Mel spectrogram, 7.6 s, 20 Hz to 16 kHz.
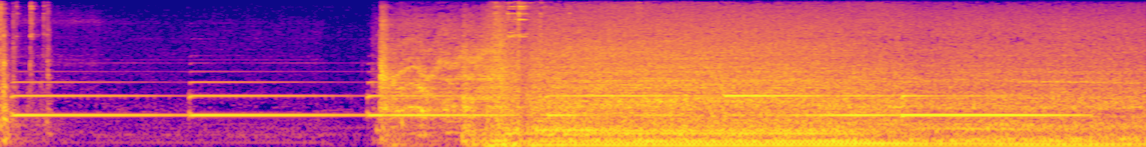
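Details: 2002 Chevrolet Avalanche 1500 5.3L after alternator, belt and idler pulley replacement: door chime, brief crank, clean catch and even steady idle; normal idle.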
